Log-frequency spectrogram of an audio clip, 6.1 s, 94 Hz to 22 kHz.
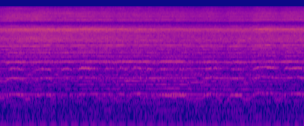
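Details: Blade mCP X micro helicopter after a Z8RC boom truss mod that cured severe vibration: a steady high-pitched motor and rotor buzz with no beat or shudder; normal rotor sound.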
